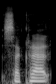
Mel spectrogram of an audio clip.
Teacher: sakrat is very iambic we have this weak strong rhythm going on in the language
